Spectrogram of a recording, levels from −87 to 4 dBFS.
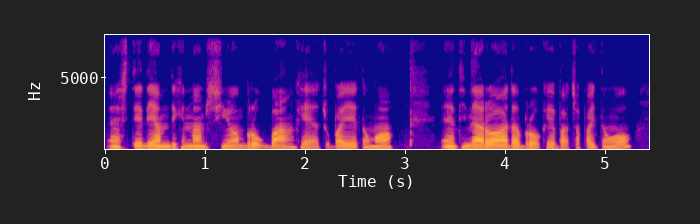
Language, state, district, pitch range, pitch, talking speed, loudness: Kokborok, Tripura, Dhalai, 125-155 Hz, 140 Hz, 155 wpm, -17 LUFS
